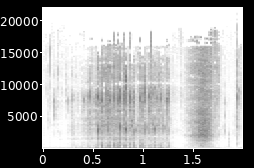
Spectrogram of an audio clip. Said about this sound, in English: slurping sounds.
